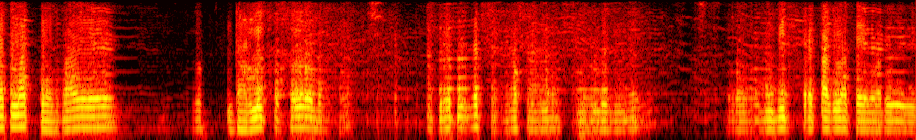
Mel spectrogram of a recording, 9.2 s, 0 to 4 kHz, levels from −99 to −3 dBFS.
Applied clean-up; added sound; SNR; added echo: neural mask model RNNoise.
